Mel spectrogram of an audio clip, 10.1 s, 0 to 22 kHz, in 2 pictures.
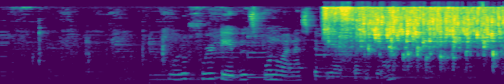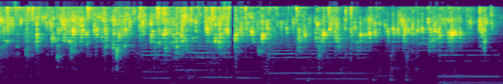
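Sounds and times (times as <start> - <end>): soft background music: 0.0 - 10.0
oil sizzling in a pan: 3.2 - 10.0.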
